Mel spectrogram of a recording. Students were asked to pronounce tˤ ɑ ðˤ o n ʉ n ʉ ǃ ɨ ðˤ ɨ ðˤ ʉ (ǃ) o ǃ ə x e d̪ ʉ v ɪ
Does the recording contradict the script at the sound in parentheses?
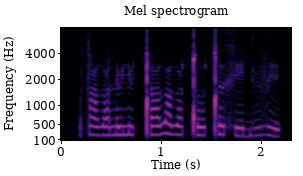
no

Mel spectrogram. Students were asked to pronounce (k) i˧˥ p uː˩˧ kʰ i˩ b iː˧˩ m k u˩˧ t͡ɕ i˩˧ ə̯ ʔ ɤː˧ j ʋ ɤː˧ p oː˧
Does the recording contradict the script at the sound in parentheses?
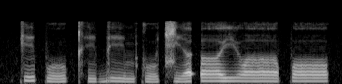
no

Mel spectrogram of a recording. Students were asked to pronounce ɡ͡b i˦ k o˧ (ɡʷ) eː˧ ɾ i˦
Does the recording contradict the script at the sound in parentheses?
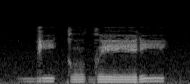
no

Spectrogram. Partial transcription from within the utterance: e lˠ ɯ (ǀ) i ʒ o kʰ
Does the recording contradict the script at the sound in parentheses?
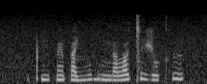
no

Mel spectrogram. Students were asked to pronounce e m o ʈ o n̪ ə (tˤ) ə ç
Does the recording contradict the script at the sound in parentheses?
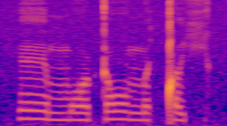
yes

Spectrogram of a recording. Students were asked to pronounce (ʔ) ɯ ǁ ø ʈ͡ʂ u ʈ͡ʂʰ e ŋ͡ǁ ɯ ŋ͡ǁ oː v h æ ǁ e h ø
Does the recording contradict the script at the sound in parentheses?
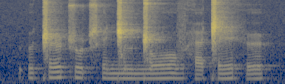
no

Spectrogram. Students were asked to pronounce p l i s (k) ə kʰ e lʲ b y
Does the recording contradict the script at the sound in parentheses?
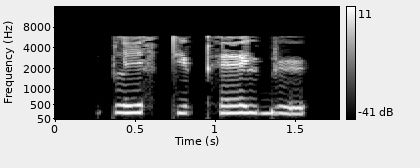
yes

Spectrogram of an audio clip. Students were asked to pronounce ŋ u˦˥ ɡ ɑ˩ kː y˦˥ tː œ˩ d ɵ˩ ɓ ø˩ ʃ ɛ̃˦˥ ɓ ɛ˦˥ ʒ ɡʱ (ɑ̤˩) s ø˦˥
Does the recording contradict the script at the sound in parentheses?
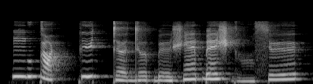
no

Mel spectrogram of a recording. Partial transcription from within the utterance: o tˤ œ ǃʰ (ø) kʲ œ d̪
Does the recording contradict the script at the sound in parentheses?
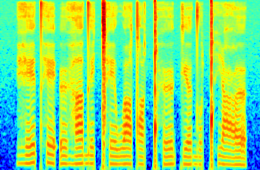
no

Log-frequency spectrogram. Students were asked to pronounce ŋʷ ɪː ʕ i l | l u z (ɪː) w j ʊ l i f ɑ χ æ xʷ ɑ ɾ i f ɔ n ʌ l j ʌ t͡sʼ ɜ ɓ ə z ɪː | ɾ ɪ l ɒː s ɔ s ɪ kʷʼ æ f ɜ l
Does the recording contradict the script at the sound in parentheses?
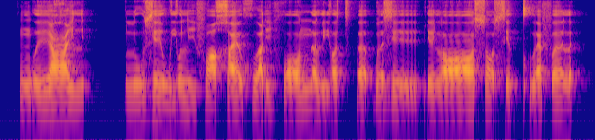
no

